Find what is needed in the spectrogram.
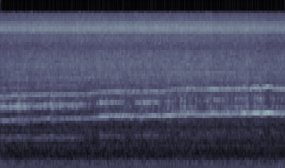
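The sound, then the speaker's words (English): A tea kettle whistles steadily for several seconds, a shrill, sustained high tone with stacked overtones that wavers slightly in pitch and swells a little toward the end over a low background rumble. “That was a tea kettle.”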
